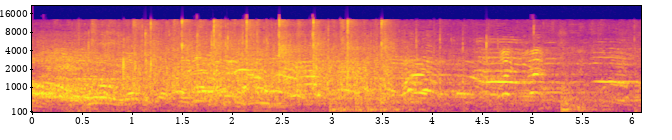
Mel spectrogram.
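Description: Several voices shouting and calling out at once from players and spectators at a live football match, with no clear words.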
